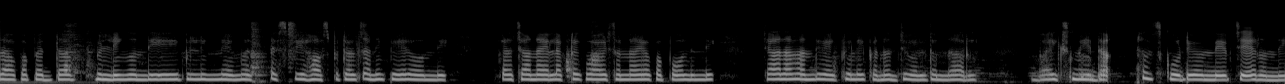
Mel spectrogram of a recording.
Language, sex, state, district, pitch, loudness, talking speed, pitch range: Telugu, female, Andhra Pradesh, Anantapur, 225 Hz, -31 LUFS, 160 wpm, 215-230 Hz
